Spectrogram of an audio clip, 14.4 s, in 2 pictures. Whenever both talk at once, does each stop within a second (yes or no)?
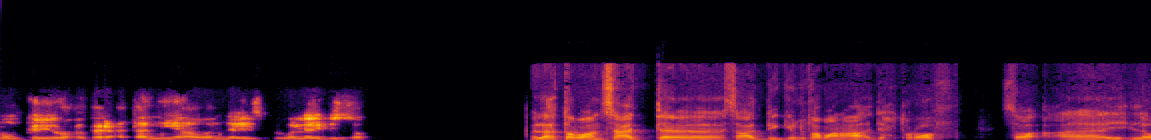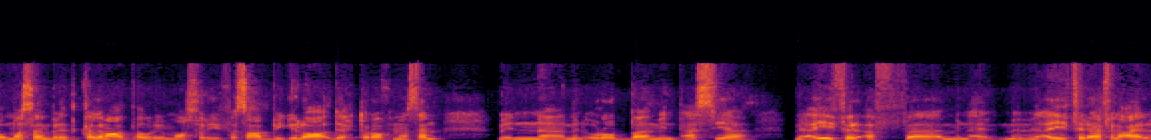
yes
